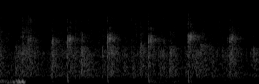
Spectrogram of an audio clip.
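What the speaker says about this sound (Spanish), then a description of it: "Dale un fuerte aplauso al Señor." A church congregation claps in steady rhythmic beats, evenly spaced, faint and distant, with no voices over it.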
